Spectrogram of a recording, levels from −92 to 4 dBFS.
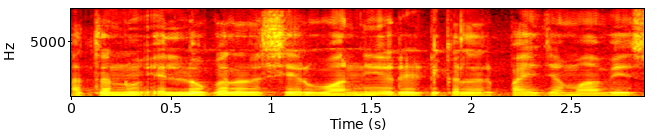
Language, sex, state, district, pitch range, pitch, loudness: Telugu, male, Andhra Pradesh, Visakhapatnam, 105-110 Hz, 105 Hz, -16 LUFS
